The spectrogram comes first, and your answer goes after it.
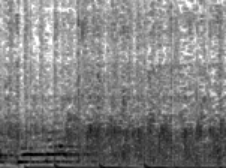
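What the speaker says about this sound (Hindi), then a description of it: "एक बार जोरदार तालियां, जोरदार तालियां" Loud applause from a business seminar audience in India, a broad steady roar of clapping underpinned by a regular low thumping beat from music playing in the hall.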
